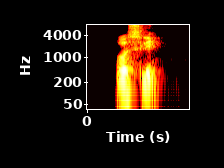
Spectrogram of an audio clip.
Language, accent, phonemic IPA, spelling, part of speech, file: French, France, /ʁə.s(ə).le/, recelé, verb, LL-Q150 (fra)-recelé.wav
- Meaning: past participle of receler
